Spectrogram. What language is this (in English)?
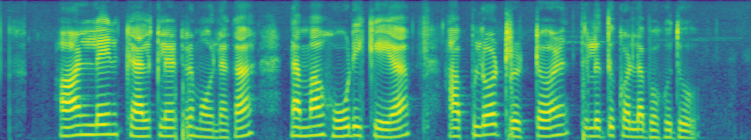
Kannada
